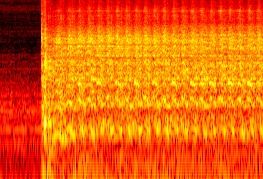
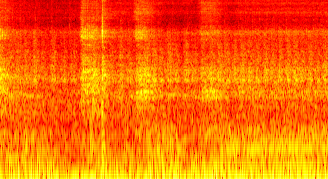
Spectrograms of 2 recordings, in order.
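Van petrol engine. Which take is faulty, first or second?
first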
